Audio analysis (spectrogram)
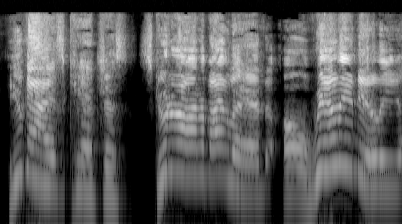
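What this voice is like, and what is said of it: Cartoon clown-like character voice. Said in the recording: “I can't do his voice. ... Sounds like Krusty the Clown.”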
